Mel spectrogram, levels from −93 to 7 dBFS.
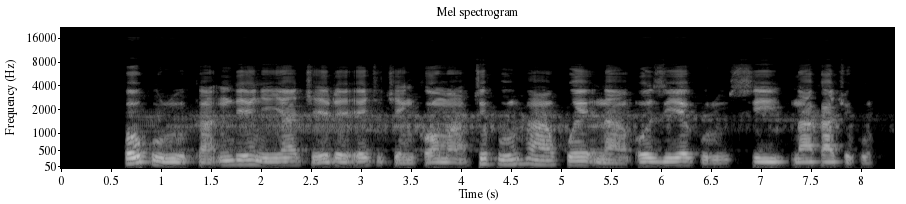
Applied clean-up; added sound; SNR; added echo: none; none; none; none.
